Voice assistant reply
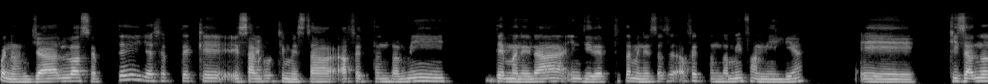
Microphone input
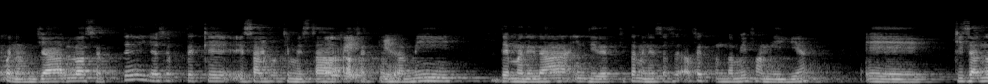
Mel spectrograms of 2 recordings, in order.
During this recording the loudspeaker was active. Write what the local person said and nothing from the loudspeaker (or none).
Ok, mira,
